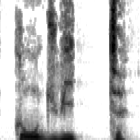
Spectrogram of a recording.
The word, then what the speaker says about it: conduite: and then the feminine, conduite. Okay, so here you can listen to this t, okay, conduite, all right?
